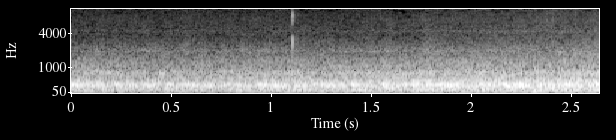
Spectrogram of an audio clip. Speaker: audio inspection I can hear the bearings are dry in rotation barring replacements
